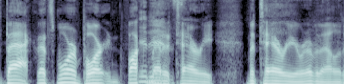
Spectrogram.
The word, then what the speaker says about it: Metairie: He asked the driver to take him to Meditaire. How did we find out that was said? Spell it? Metairie. Yep. Metairie, I think is how someone said to say it.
